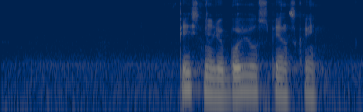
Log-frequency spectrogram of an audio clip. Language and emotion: Russian, neutral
